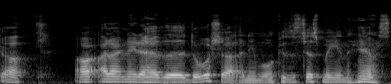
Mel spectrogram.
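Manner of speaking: ordinary talk, nothing marked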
